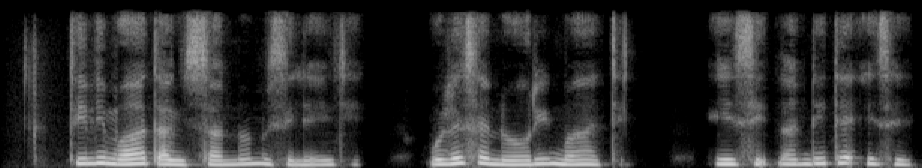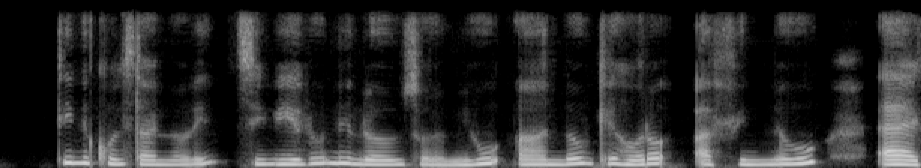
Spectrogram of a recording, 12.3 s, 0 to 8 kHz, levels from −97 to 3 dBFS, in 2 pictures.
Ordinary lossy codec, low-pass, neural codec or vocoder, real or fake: AAC, 48 kbps; 7.2 kHz; codec, 16 kHz, 0.8 kbps, ZipCodec; fake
